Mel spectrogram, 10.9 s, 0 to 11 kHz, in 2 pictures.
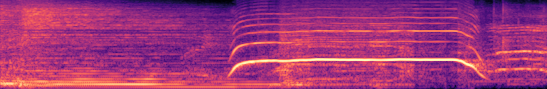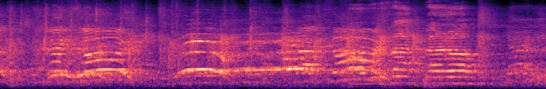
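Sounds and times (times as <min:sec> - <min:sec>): band chord: 0:00.0 - 0:03.1
person cheering woo: 0:02.3 - 0:04.9.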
